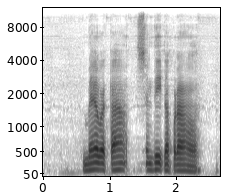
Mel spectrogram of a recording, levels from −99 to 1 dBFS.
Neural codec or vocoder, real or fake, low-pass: codec, 44.1 kHz, 1.7 kbps, Pupu-Codec; fake; 10.8 kHz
